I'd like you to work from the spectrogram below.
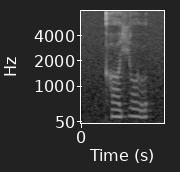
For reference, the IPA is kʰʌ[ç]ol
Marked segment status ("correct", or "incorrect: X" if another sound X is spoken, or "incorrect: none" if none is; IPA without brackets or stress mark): correct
